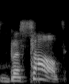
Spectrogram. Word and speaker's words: Basalt: So then the drive to Basalt, and I thought it was called Basalt, and it's Basalt. And so then I was like, so when you guys, first of all, your city name rhymes with assault.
